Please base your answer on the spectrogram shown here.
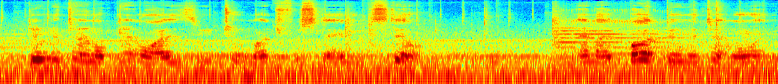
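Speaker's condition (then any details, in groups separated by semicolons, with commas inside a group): Cerebral palsy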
